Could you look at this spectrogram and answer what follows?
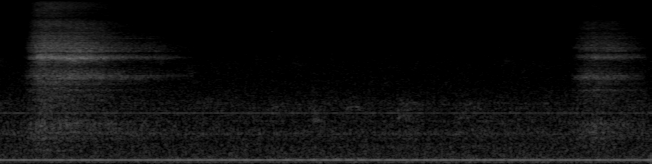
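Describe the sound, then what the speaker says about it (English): Deep nasal breaths during a mat exercise stretch, one loud inhale near the start and another at the end, close over a faint steady hum. "And breathe."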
